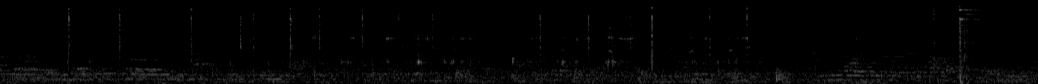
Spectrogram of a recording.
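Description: A glass stirring rod clinking against the inside of a glass beaker while stirring baking soda into water: quick, irregular light clinks for several seconds, then a single louder clink near the end.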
